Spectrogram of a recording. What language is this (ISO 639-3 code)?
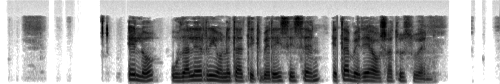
eus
